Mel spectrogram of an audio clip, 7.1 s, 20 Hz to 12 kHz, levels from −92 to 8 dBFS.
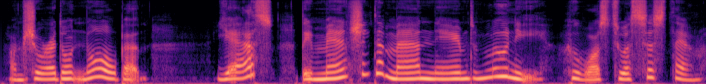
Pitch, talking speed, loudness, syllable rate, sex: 255 Hz, 145 wpm, -15 LUFS, 4.1 syllables/s, female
